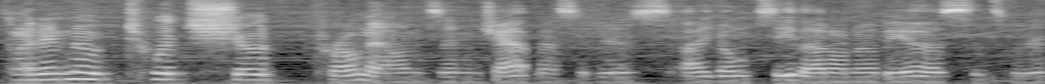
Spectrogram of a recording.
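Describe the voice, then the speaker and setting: The speaker is soft-spoken and keeps a moderate pace. Noticeable background noise sits behind the voice. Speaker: streamer. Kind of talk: casual chat.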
